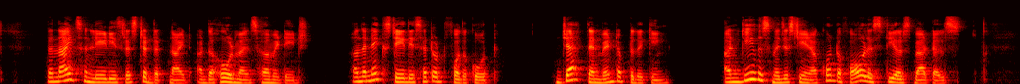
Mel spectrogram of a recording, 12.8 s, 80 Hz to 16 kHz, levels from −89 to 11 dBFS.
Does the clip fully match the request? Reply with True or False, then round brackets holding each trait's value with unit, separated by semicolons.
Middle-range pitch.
True (155 Hz)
